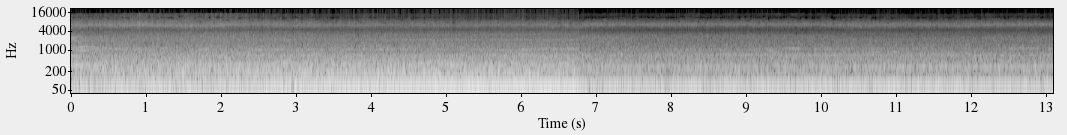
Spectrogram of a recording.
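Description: Cabin noise inside an electric commuter train: a steady low rumble and rush of the running train, slowly growing louder. About seven seconds in it cuts off abruptly to a quieter, steadier hum with a faint steady whine.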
